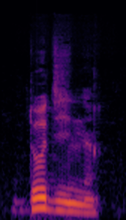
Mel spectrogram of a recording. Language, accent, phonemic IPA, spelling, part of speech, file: French, France, /dɔ.din/, dodine, verb, LL-Q150 (fra)-dodine.wav
- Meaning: inflection of dodiner: 1. first/third-person singular present indicative/subjunctive 2. second-person singular imperative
